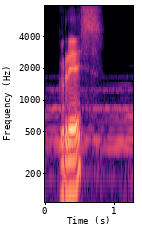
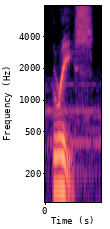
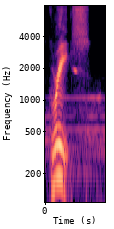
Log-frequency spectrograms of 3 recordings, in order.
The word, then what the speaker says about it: Gris: So I imagine it's probably supposed to be something along the lines of Gris, probably. But we're gonna say it Gris, because that's how they said it on Twitter 6 years ago. That's how we're pronouncing it. It's Gris.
